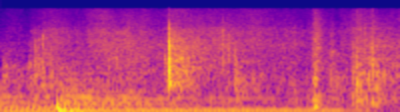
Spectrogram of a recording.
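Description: Background music: a beat with a deep sustained bass and held chord tones that shift every half second or so, with a few sharp percussive hits.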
